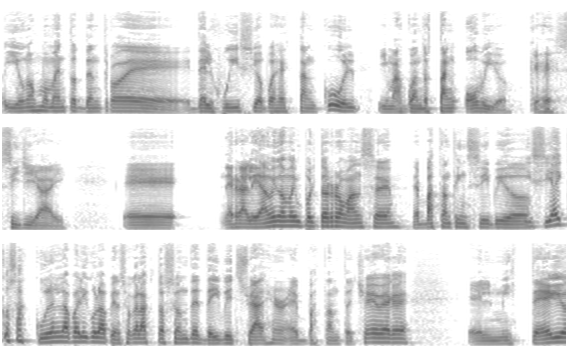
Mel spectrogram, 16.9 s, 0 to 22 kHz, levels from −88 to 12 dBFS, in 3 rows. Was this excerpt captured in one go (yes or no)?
no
